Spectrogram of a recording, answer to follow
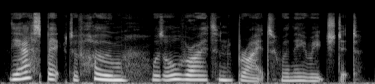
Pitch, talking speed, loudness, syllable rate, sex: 205 Hz, 210 wpm, -16 LUFS, 4.6 syllables/s, female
